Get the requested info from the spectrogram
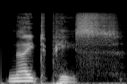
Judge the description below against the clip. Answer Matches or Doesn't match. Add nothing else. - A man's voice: Matches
